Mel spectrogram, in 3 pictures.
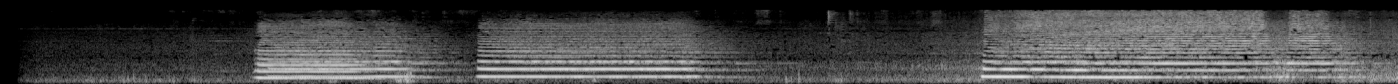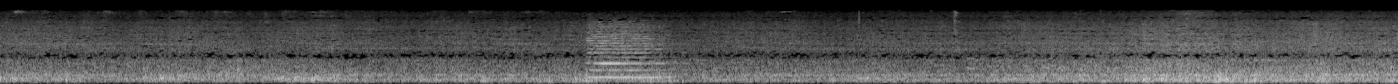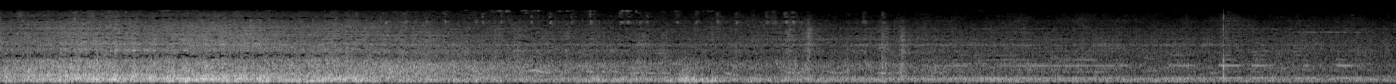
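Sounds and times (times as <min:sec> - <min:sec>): train coaches rumbling and clacking: 0:00.3 - 0:41.9
train horn blasts: 0:02.5 - 0:08.0, 0:09.8 - 0:13.8, 0:19.8 - 0:20.9, 0:37.3 - 0:41.8.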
